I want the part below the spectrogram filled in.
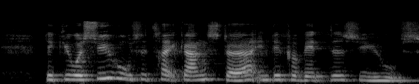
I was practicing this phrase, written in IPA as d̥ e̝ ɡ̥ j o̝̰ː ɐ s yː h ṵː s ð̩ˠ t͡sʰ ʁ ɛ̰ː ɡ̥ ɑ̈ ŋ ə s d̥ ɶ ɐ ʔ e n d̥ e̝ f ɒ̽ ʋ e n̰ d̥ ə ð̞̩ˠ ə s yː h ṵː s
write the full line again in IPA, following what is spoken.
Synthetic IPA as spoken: d̥ e̝ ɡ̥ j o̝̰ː ɐ s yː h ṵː s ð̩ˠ t͡sʰ ʁ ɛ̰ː ɡ̥ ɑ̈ ŋ ə s d̥ ɶ ɐ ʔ e n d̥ e̝ f ɒ̽ ʋ e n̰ d̥ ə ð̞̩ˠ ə s yː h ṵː s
